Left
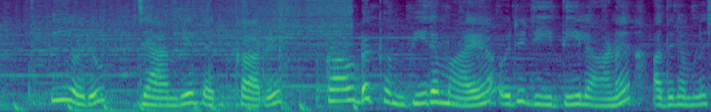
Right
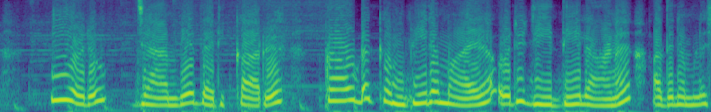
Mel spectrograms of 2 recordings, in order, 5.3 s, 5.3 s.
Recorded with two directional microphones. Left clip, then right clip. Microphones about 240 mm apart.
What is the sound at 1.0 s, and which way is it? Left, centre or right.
Speech, right.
